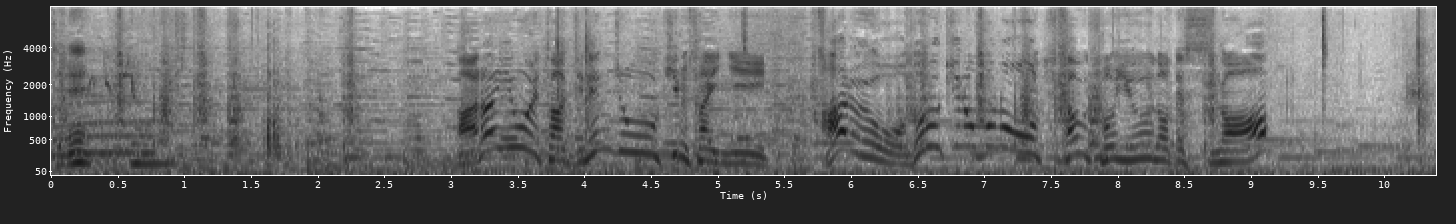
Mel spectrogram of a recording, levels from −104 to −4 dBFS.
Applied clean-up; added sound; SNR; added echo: none; Writing; 9 dB; none.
